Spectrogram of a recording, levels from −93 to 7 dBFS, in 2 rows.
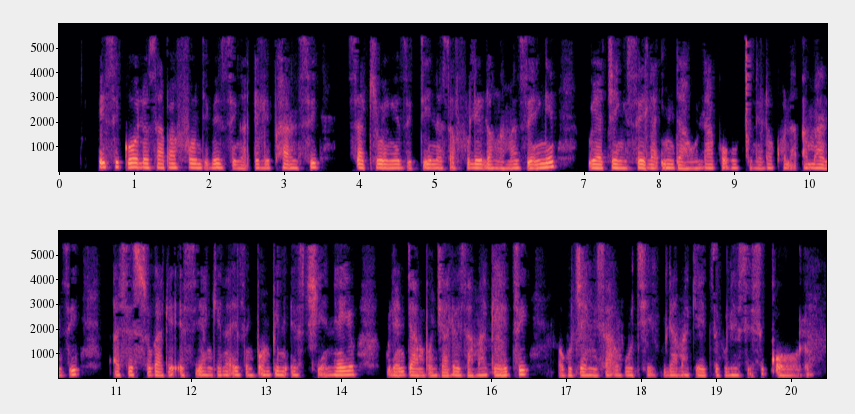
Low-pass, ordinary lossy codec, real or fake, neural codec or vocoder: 5.4 kHz; MP3, 32 kbps; fake; vocoder, 44.1 kHz, 128 mel bands, Pupu-Vocoder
